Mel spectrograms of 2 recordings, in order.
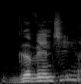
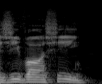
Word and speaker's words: Givenchy: The word is G-I-V-E-N-C-H-Y. – Ah, that's another one that we've heard said wrong and right. Mm-hmm. I've heard it pronounced Givenchy.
